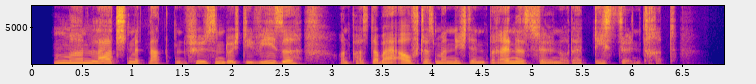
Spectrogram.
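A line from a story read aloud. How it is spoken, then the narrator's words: Grumpy old man. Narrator (German): antwortete mein Opa brummig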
